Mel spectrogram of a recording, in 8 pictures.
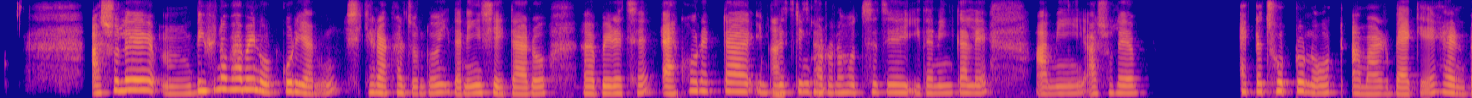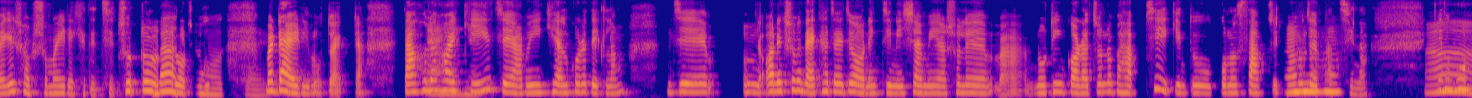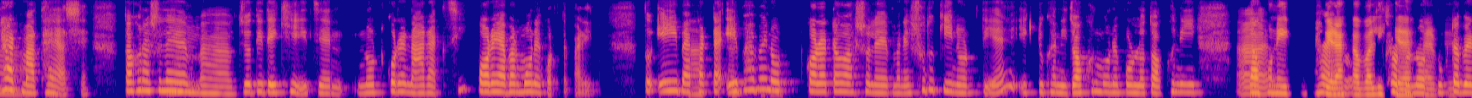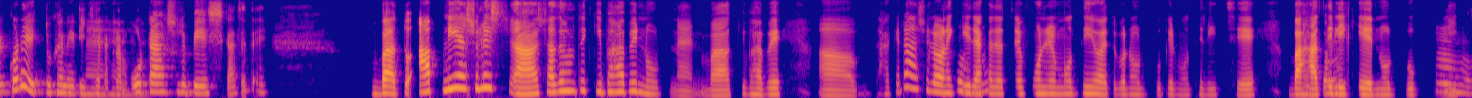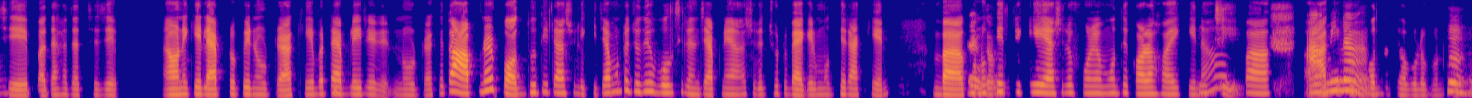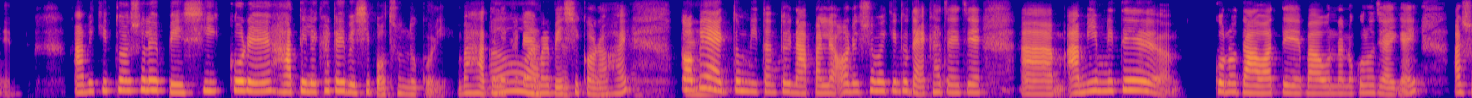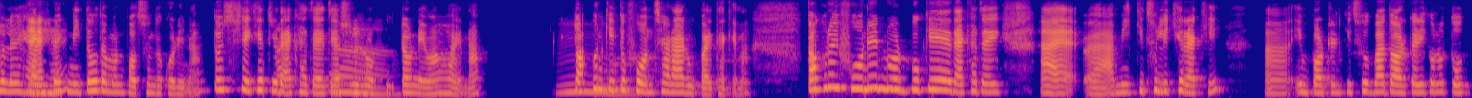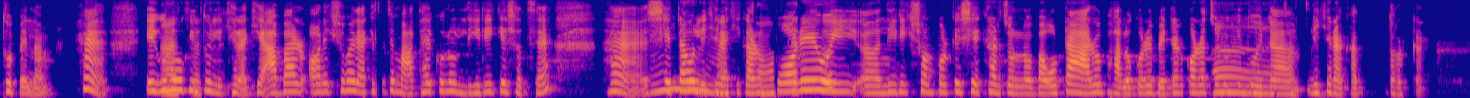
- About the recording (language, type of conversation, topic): Bengali, podcast, শিখে মনে রাখার জন্য আপনার প্রিয় নোট নেওয়ার পদ্ধতি কী?
- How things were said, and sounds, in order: in English: "নোটবুক"; in English: "হ্যান্ডব্যাগ"; in English: "নোটবুক"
